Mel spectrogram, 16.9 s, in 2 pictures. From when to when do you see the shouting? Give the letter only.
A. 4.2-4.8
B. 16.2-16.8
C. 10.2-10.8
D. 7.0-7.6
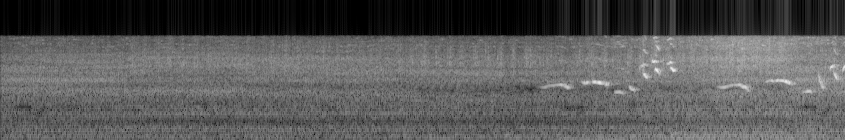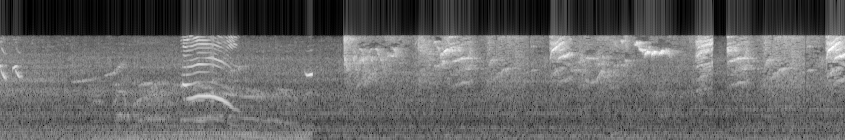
C.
